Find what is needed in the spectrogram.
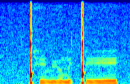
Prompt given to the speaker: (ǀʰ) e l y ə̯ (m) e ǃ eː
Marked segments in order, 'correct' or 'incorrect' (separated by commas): incorrect, correct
